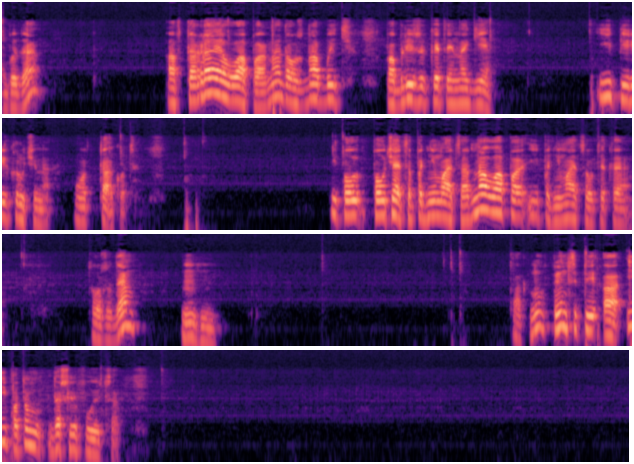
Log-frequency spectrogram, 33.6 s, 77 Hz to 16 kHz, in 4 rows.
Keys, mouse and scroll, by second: 3.0 click, 3.9 g, 8.2 r, 11.3 g, 22.9 click, 24.8 a, 25.6 i, 27.0-33.5 drag.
